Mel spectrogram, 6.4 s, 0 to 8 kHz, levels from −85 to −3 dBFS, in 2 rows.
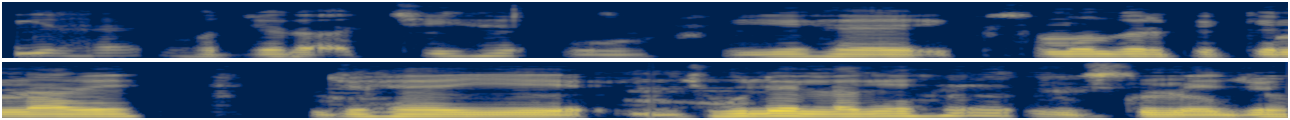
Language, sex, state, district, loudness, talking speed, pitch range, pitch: Hindi, male, Uttar Pradesh, Jyotiba Phule Nagar, -20 LUFS, 185 wpm, 105-125 Hz, 115 Hz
